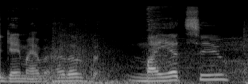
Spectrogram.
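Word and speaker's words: Maitetsu: oh here's a game I haven't heard of mayetsu it's spelled m-a-i-t-e-t-s-u pure station is launching July 26th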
